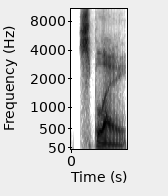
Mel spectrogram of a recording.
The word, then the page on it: splay: American English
